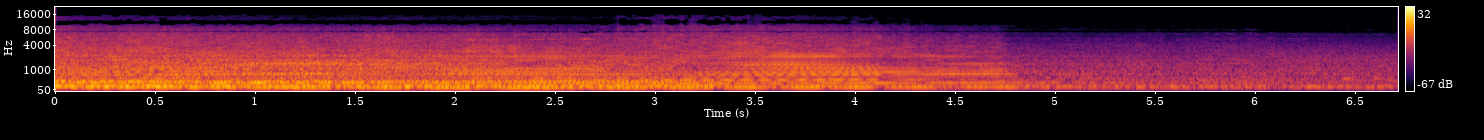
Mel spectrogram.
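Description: Racing car engines roar loudly as they speed past and then fade into the distance.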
